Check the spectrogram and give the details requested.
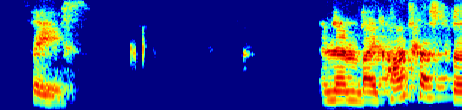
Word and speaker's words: seis: So remember when we were pronouncing this one, that the E and the I together is going to make really one sound. So we're not saying like seis, like pronouncing the E and the I separately, but we're saying it as one with seis, seis.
